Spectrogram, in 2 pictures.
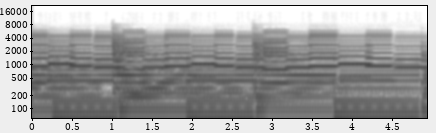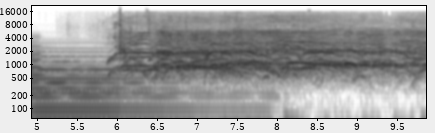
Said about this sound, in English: What's that noise? It sounds like shouting. Oh, I think it's coming from the Hippodrome. The what? The Hippodrome. It's the place where the Romans race their horses. I've heard they gamble on them, too.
